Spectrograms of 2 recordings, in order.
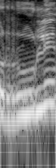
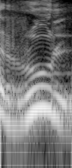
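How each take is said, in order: First: रूले in two syllables, final e sounded; wrong final e. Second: रूल as one syllable, ending on l; correct silent e. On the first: Teacher warning pupils how not to read rule, mispronounced. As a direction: say रूले with an extra "e" after the l. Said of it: "इसको रूले नहीं पढ़ेंगे". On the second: Teacher answering how to read rule, correctly pronounced. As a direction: say रूल with long oo and no final vowel. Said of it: "क्या पढ़ेंगे?". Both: Shown as a demonstration.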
